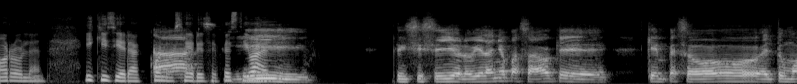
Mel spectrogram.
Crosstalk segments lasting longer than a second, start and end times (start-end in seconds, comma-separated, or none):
1.5-2.8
